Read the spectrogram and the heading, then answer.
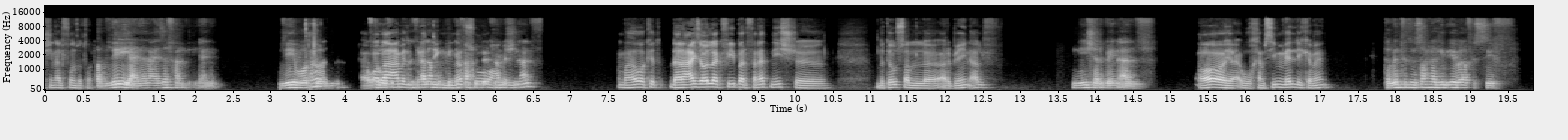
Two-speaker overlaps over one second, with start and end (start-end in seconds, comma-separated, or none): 4.4-6.3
